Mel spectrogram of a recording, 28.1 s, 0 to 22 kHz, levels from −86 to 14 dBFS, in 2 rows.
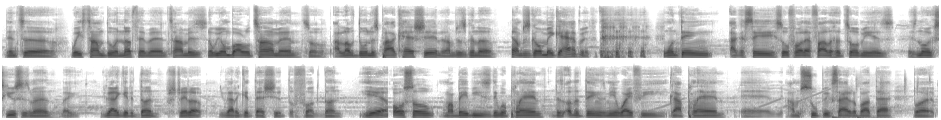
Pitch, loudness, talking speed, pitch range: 105 Hz, -19 LUFS, 190 wpm, 100-115 Hz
